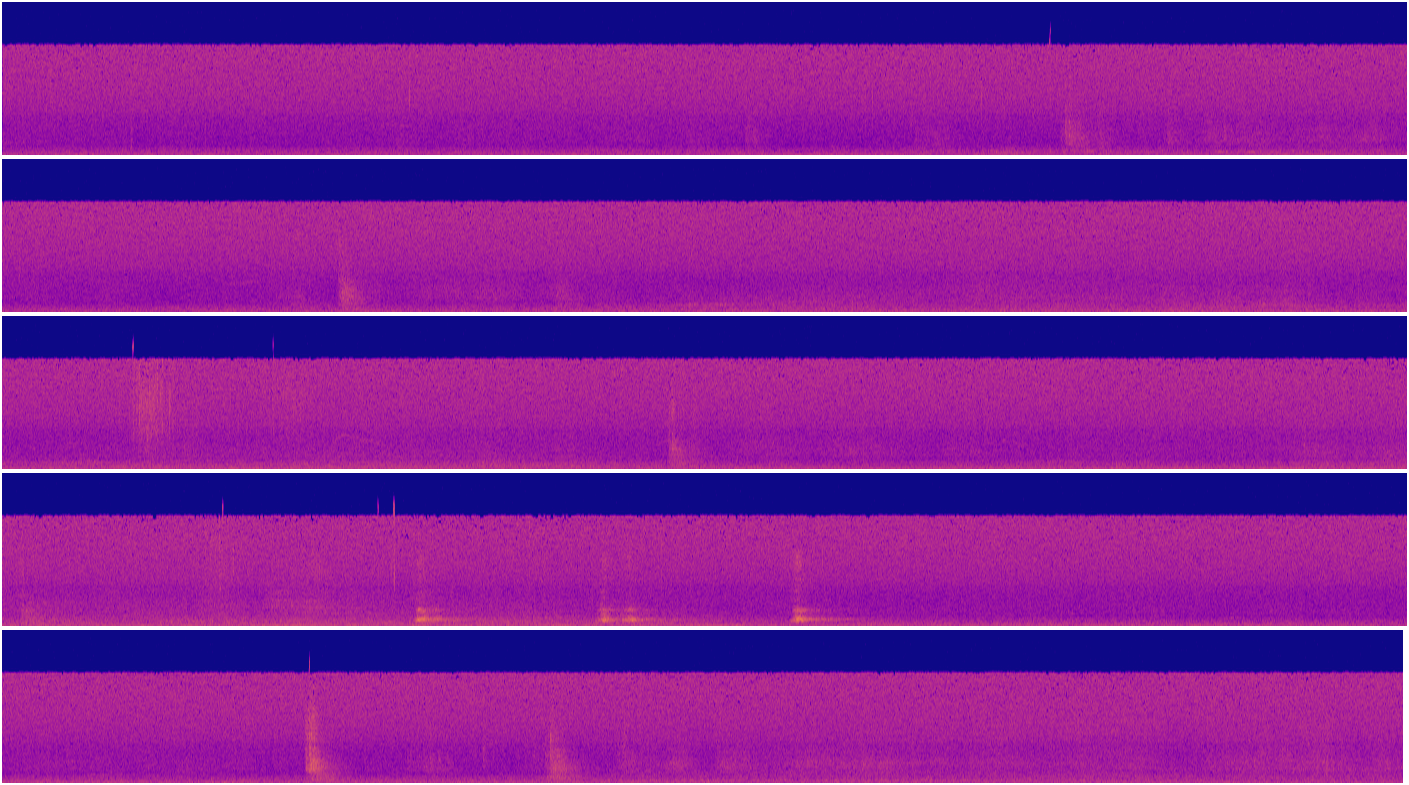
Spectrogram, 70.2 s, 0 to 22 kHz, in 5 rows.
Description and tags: winter early morning short normalized
Winter early morning. About 5:30 am. Freshly snow. Janitor removes snow. Barking of the small dog. Voices from remote railroad crossing.
Normalized to -6db.
Recorded: 24.01.2013.
winter, echo, atmosphere, early-morning, city, morning, noise, bark, town, atmospheric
